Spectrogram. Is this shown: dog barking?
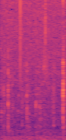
no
